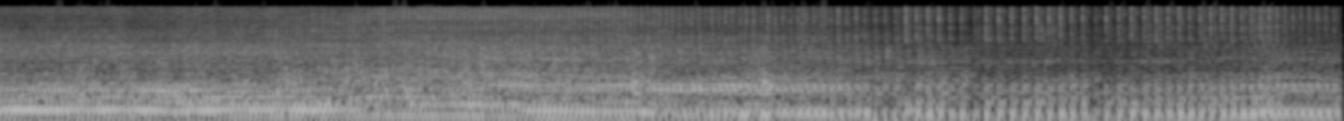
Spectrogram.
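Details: Abandoned Yamaha Breeze ATV on a cold Wisconsin day, test-driven after fixes: a small single revs up and settles into a steady pulsing run under load, picking up cleanly with throttle. It runs and drives, with forward, neutral and reverse working; normal running.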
